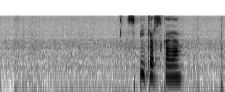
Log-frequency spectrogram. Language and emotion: Russian, neutral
